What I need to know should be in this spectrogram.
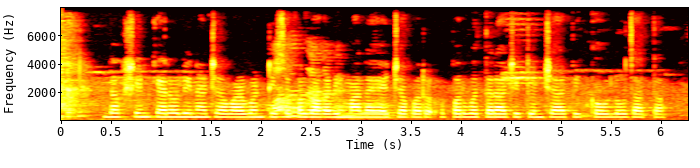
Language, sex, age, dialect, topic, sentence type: Marathi, female, 36-40, Southern Konkan, agriculture, statement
